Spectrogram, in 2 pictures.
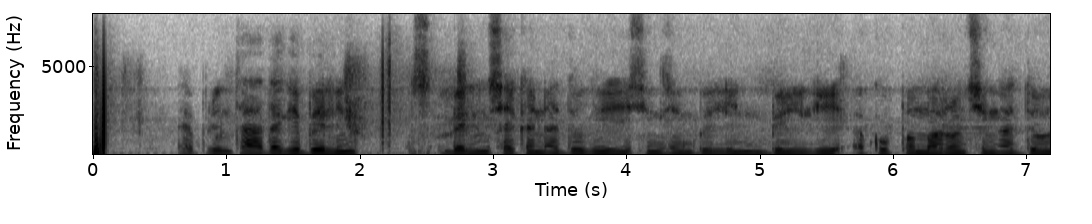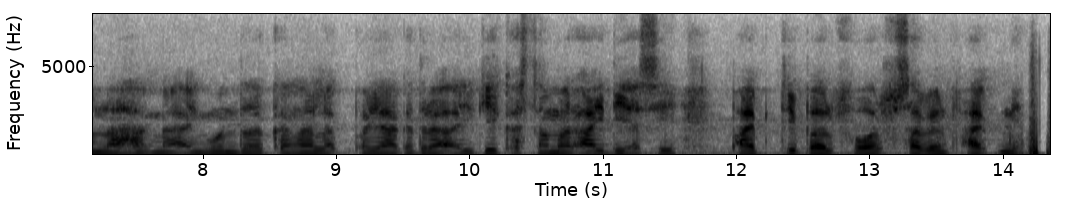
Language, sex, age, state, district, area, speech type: Manipuri, male, 30-45, Manipur, Churachandpur, rural, read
